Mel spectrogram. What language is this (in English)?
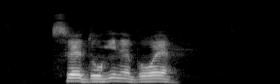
Serbian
